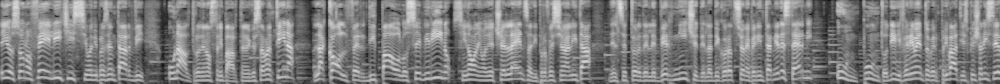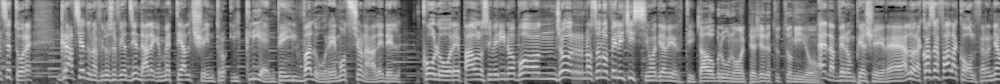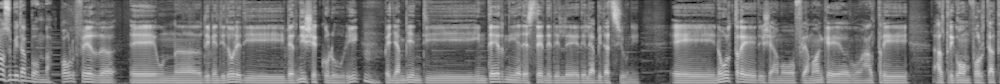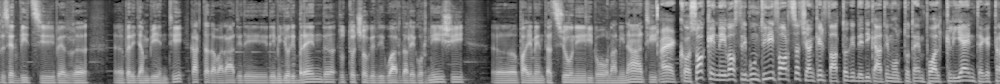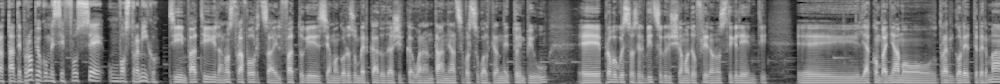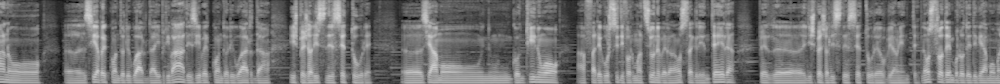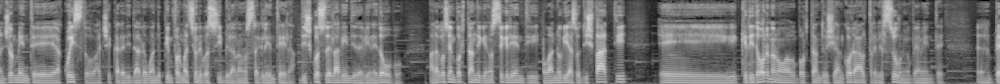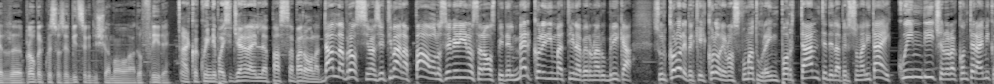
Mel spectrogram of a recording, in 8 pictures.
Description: Durante un’intervista in studio con Radio Punto Nuovo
